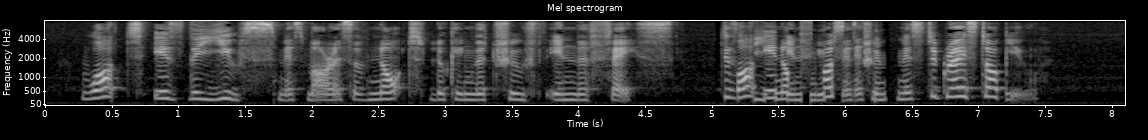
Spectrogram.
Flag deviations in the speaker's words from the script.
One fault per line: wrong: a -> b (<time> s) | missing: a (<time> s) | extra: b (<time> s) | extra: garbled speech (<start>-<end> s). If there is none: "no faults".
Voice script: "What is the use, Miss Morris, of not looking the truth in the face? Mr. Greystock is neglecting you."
extra: garbled speech (5.0-6.3 s)
missing: is neglecting (7.2 s)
